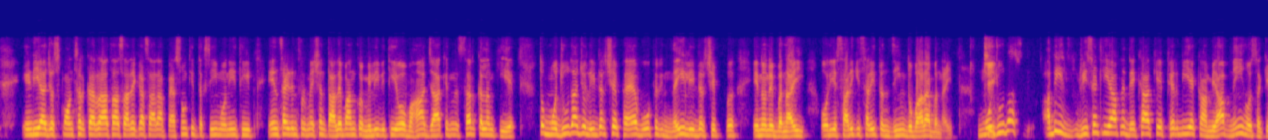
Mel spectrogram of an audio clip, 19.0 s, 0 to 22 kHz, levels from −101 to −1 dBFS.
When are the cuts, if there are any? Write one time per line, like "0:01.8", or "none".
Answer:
none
